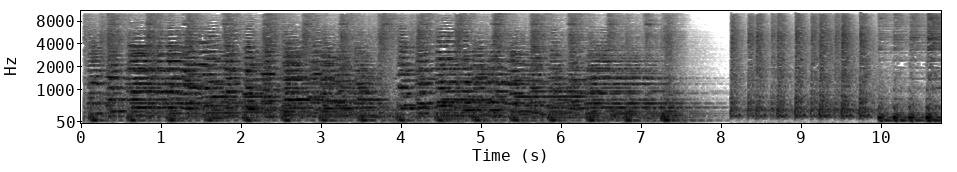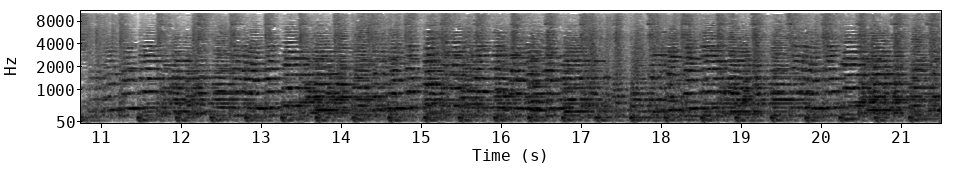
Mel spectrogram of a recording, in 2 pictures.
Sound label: jazz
